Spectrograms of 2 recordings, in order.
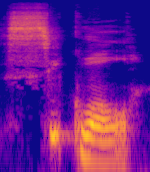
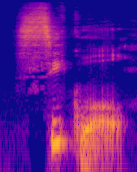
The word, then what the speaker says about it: sequel: that category next is sequel sequel this word means it's the second one in a series it's the sequel it's the next all right c cool it's not in the first syllable and we do hear the q u next mosquito mosquito when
